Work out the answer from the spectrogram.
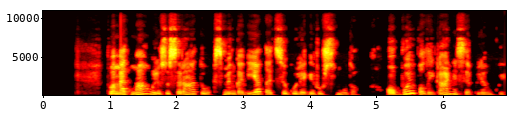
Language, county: Lithuanian, Šiauliai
